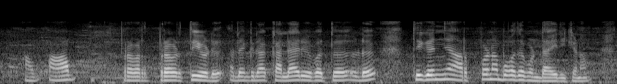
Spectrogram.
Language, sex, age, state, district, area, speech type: Malayalam, female, 45-60, Kerala, Kollam, rural, spontaneous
